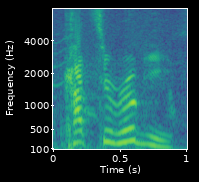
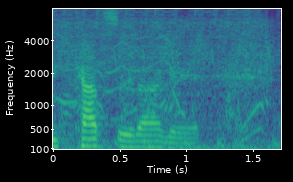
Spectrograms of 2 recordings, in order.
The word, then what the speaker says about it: Katsuragi: Unless that's how you're supposed to pronounce it, but I play the game enough and I've watched the anime to know that they say Katsuragi.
